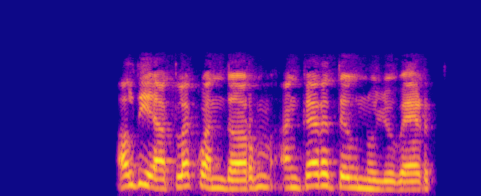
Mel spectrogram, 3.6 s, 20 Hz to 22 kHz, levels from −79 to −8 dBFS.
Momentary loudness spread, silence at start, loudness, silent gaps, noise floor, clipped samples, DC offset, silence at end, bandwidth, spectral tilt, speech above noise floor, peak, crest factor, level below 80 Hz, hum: 5 LU; 0.9 s; -16 LUFS; none; -86 dBFS; under 0.1%; under 0.1%; 0.4 s; 7.4 kHz; -3 dB/octave; 70 dB; -2 dBFS; 16 dB; -60 dBFS; none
